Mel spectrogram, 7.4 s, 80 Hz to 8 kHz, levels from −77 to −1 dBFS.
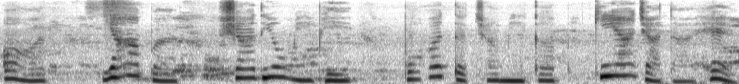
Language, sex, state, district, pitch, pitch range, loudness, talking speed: Hindi, female, Rajasthan, Bikaner, 235 Hz, 210-310 Hz, -18 LUFS, 95 wpm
